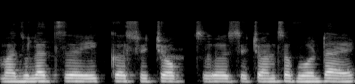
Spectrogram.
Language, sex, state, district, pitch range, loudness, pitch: Marathi, male, Maharashtra, Dhule, 140-145 Hz, -15 LUFS, 140 Hz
